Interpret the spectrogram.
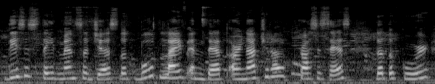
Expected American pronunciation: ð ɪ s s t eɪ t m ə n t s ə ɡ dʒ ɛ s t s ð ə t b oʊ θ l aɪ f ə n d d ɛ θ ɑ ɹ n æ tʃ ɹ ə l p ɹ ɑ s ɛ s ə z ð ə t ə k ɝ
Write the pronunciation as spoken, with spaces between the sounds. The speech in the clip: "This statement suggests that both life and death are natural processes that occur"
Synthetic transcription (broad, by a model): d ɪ s s t eɪ t m ə n t s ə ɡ dʒ ɛ s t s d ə t b oʊ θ l aɪ f ə n d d ɛ t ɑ ɹ n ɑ tʃ ɹ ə l p ɹ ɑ s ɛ s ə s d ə t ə k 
